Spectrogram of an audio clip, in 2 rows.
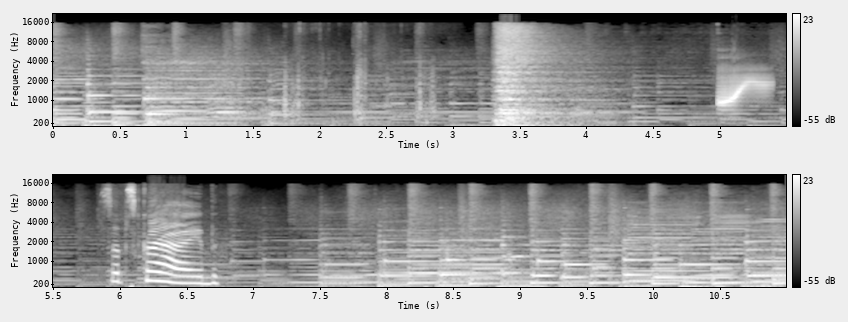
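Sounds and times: upbeat background music: 0:00.0 - 0:11.0.

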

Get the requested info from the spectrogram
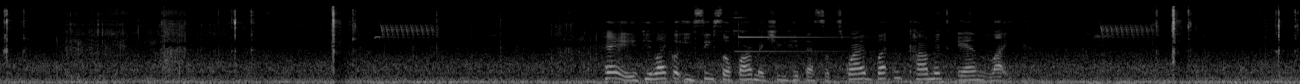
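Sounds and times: pruning shears snipping branches: 0:00.0 - 0:03.7, 0:11.4 - 0:13.0.

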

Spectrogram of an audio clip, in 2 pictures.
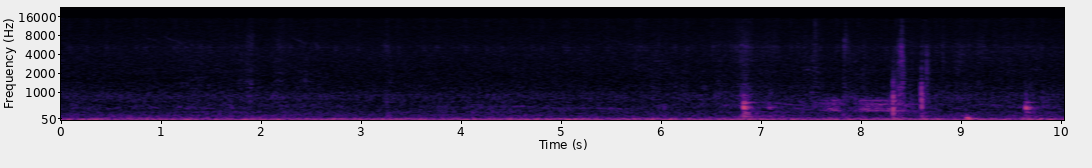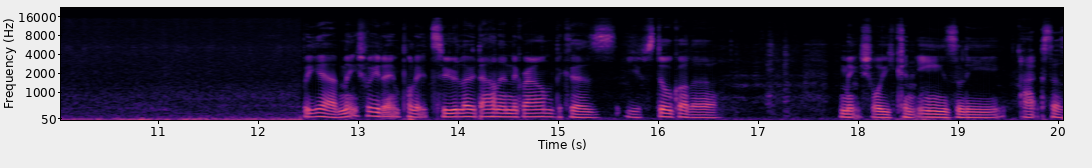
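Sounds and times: low background hiss: 0:00.0 - 0:20.0
knocks and rubbing: 0:06.5 - 0:10.1.

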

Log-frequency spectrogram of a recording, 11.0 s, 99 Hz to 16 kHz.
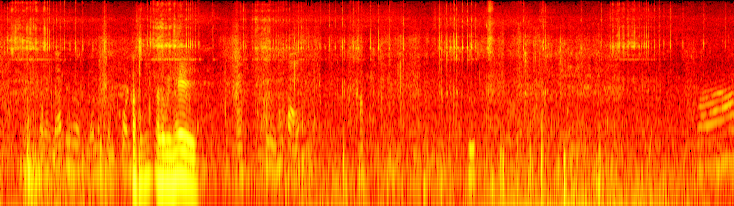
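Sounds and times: fishing gear clattering in boat: 0:00.0 - 0:11.0.

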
